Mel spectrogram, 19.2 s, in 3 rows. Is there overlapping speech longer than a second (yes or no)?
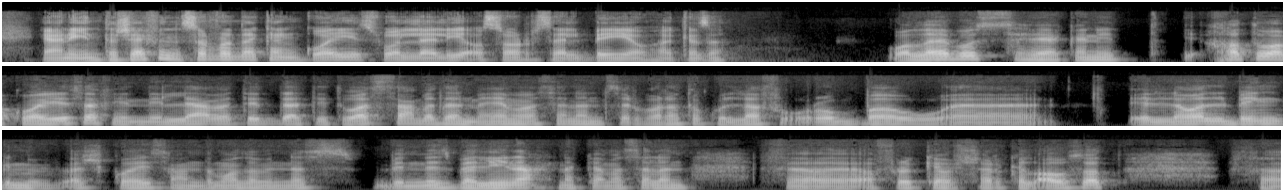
no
